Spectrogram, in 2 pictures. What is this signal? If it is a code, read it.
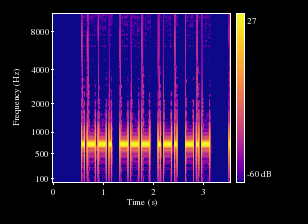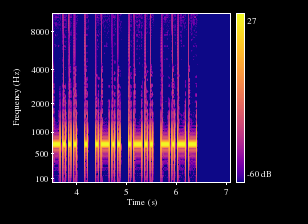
Morse code, heard as a keyed tone, about 22 wpm, 700 Hz. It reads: PORK BELLY
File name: Difficult Words with Hints - 22wpm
